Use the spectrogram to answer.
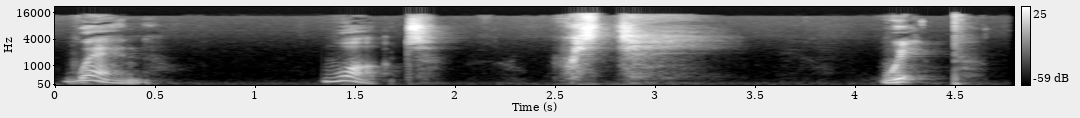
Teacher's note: there is actually no need to pronounce the h so strongly just let the sound leave your lips naturally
